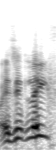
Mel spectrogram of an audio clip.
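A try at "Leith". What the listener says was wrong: Leaf. Leaf. Not Leaf. Leaf. You're not good with your THs, mate, though, so.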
